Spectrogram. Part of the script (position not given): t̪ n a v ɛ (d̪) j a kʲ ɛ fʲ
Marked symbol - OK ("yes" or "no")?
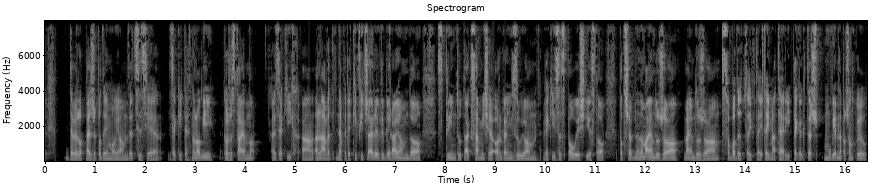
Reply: no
